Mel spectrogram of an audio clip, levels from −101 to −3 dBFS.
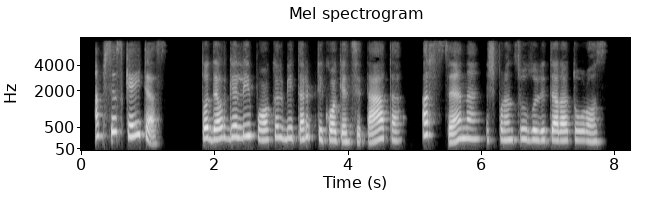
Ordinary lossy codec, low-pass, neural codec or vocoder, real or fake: MP3, 64 kbps; 7.2 kHz; codec, 16 kHz, 0.9 kbps, LongCat-Audio-Codec; fake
